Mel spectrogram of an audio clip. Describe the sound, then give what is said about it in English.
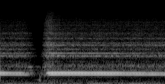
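A voice imitates the whistle of a train coming to a stop. A short hooted tone breaks off, and after a brief gap a longer steady hoot follows at the same pitch, fading only slightly toward the end. “That's the impression train coming to a stop.”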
